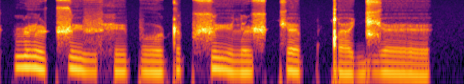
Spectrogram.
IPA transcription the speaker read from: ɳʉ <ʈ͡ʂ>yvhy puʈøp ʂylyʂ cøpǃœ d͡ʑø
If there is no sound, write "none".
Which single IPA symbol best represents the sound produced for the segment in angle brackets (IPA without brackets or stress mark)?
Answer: ʈ͡ʂ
